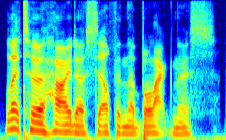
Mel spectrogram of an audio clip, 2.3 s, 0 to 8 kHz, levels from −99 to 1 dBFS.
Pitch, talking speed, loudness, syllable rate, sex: 110 Hz, 185 wpm, -18 LUFS, 4.4 syllables/s, male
